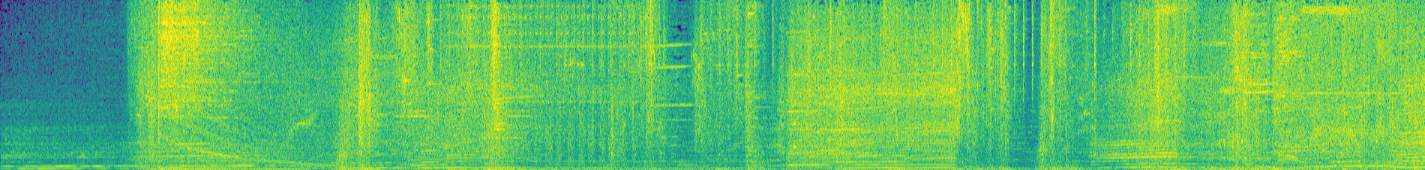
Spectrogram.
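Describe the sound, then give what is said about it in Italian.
Racing video game clip: a car engine revs and shifts through gears in steady, loud bursts, with sharp tire squeals and skids cutting in repeatedly, continuous with no voices. “utilizzeremo qualche spezzone di gioco in cui sentirete il rumore del motore, sentirete le voci dei personaggi, comunque per farvi calare nell'atmosfera.”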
